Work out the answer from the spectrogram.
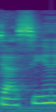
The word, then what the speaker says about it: deci: desie cinti and Millie remember that the Soft C sounds are to the right desie and cinti they come together and the hard K sounds are to the left kilo and deca also don't forget that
